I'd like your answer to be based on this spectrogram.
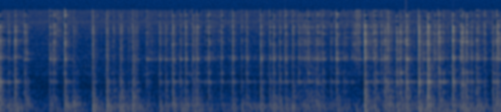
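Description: An opera light is tapped in quick, uneven bursts, giving short clinking knocks. Each tap has a low, woody body with a faint bright ring that dies away almost at once.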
